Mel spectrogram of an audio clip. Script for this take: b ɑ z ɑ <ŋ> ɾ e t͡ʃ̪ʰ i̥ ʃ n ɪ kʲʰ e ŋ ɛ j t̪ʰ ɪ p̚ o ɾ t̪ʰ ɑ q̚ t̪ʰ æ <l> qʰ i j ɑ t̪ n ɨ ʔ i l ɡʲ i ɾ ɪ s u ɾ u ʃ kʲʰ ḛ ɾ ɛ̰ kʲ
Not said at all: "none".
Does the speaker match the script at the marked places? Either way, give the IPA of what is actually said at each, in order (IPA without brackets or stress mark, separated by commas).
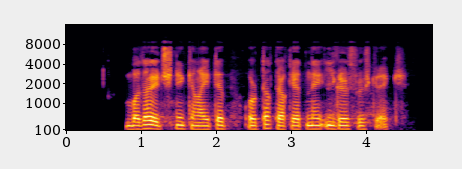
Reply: none, ɾ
